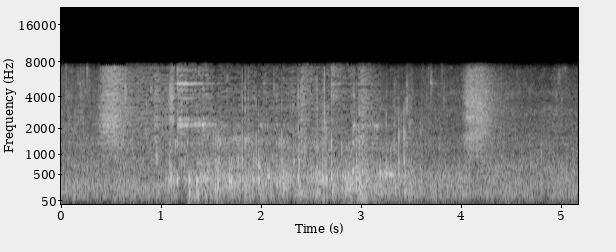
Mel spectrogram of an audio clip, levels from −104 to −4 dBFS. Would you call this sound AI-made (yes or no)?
yes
